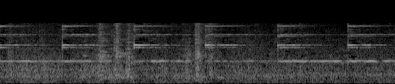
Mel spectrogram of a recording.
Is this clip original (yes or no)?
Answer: no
